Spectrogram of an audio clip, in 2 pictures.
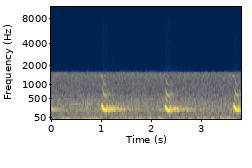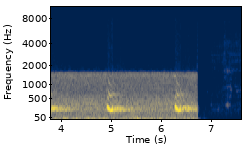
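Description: A fin whale gives a run of brief, low, downward-sweeping pulses, evenly spaced about every second and a quarter. These stereotyped sounds carry far and let the whales communicate across great distances.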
